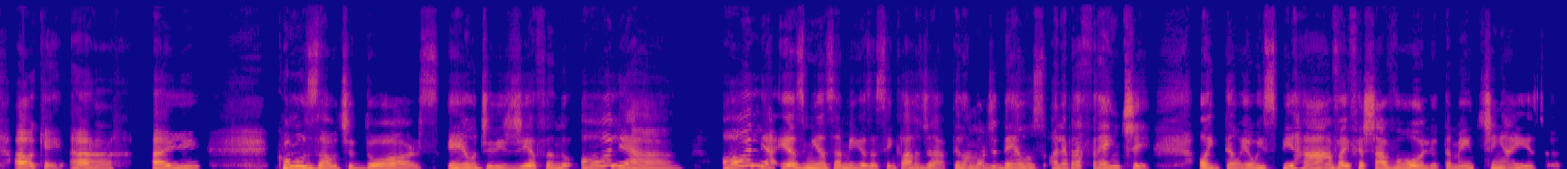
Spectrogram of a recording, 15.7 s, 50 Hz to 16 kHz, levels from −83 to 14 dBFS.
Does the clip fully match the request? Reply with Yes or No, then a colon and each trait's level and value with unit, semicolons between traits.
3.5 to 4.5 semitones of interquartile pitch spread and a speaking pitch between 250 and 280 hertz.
No: average, 5.2 semitones; very high, 255 Hz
